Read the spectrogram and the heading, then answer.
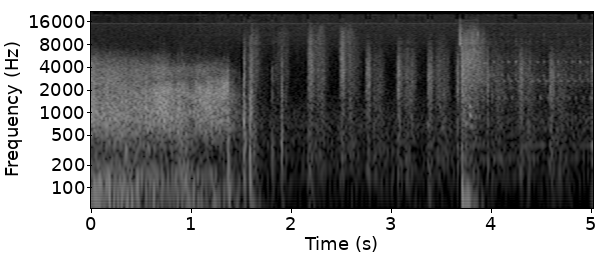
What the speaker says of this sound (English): More just random shots left and right.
